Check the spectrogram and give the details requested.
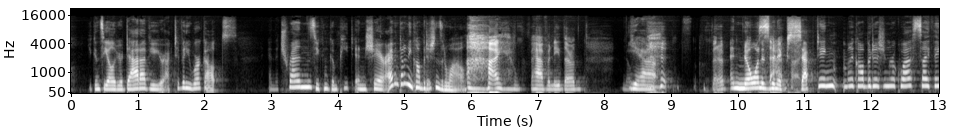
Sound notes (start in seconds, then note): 6.0 laughing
